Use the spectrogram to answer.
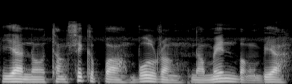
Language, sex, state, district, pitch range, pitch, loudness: Garo, male, Meghalaya, North Garo Hills, 110-130 Hz, 115 Hz, -20 LUFS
